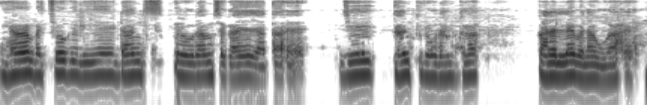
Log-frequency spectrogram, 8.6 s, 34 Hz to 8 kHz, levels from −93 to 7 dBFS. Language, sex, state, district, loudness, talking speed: Hindi, male, Uttar Pradesh, Muzaffarnagar, -19 LUFS, 120 wpm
